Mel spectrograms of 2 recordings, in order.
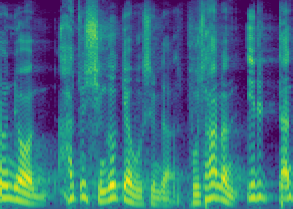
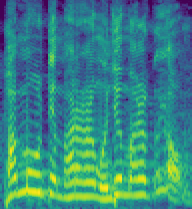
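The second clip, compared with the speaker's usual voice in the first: higher, annoyed comeback; irritated retort; 8 semitones higher than usual. Retold or imitated. Son-in-law snapping at his father-in-law, higher and irritated. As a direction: snap back at the in-law. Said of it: "신경질이 확 나는 거요".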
